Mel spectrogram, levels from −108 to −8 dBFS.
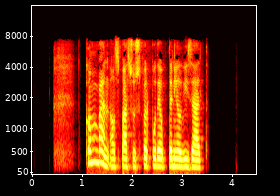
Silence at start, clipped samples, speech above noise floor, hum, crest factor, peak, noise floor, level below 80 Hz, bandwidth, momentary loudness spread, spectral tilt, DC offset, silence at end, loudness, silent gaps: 0.5 s; under 0.1%; 25 dB; none; 18 dB; -2 dBFS; -44 dBFS; -62 dBFS; 8 kHz; 7 LU; -5 dB/octave; under 0.1%; 1.1 s; -20 LUFS; 0.98-1.08 s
